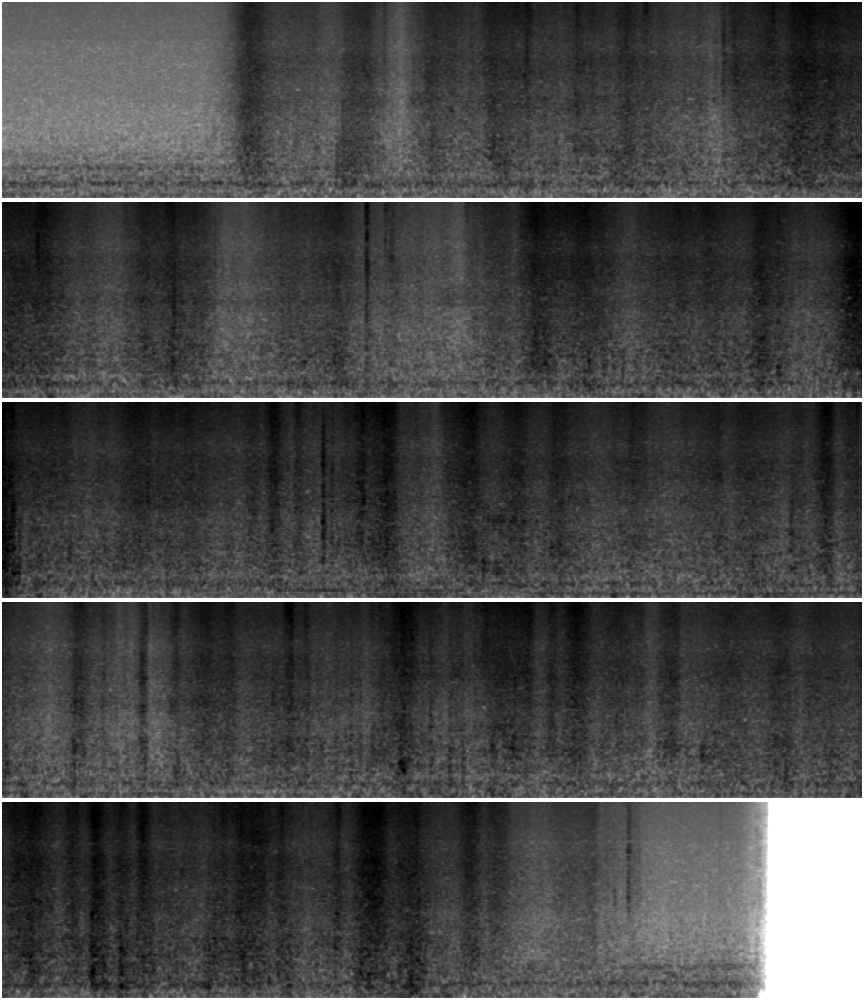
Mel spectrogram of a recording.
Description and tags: Putting on a satin dress
The sound of putting on a dress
